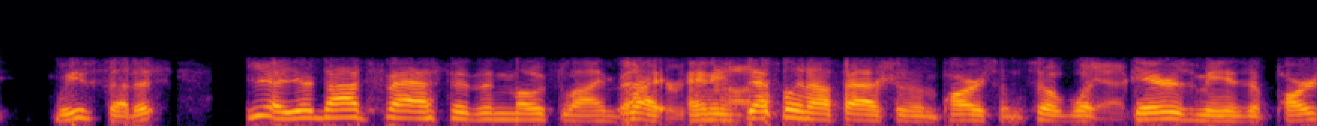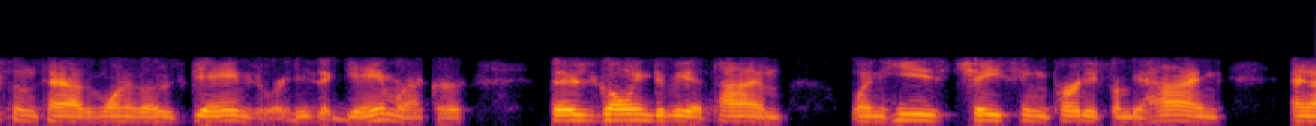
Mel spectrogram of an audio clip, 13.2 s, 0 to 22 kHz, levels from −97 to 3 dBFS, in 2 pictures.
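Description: Throughout, a G.723.1 codec, likely near 6.3 kbit/s, removes everything above 3.8 kHz, leaving the speech muffled and hoarse with smeared consonants.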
